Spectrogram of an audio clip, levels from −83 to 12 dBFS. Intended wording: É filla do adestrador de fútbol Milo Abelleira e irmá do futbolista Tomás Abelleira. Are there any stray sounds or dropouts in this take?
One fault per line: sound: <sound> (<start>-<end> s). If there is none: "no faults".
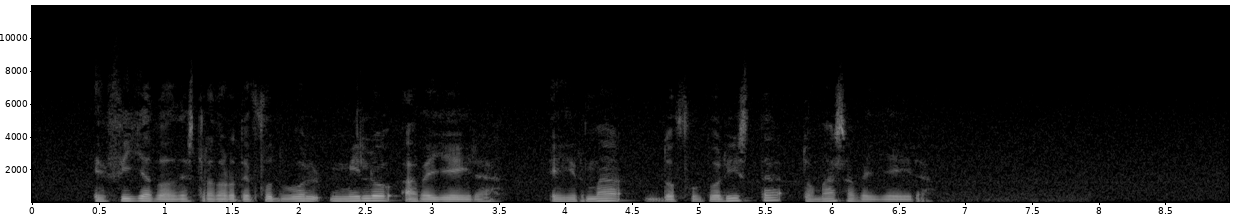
no faults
